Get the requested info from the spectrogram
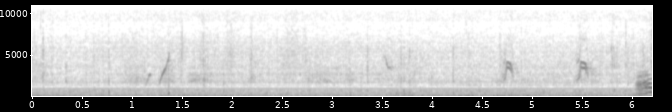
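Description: Near silence with a few faint, short rising bird chirps; a louder call starts right at the end.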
